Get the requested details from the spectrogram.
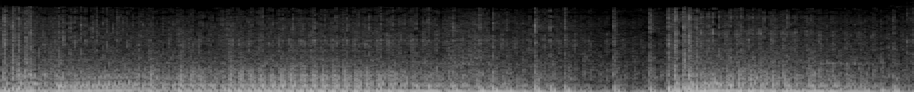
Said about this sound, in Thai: เสียงเครื่องยนต์ของ Harley Davidson ดังกระหึ่มตามท้องถนนที่มุ่งหน้าสู่จัตุรัสเซนต์ปีเตอร์นะครับและทำให้ถนนรอบๆสำนักวาติกันกลายเป็นที่จอดรถขนาดใหญ่ที่คลาคล่ำไปด้วยมอเตอร์ไซค์คันใหญ่ๆ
